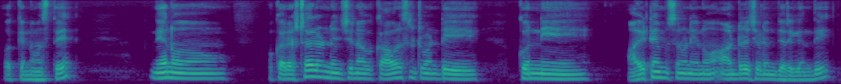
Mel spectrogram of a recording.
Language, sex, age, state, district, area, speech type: Telugu, male, 60+, Andhra Pradesh, Konaseema, rural, spontaneous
